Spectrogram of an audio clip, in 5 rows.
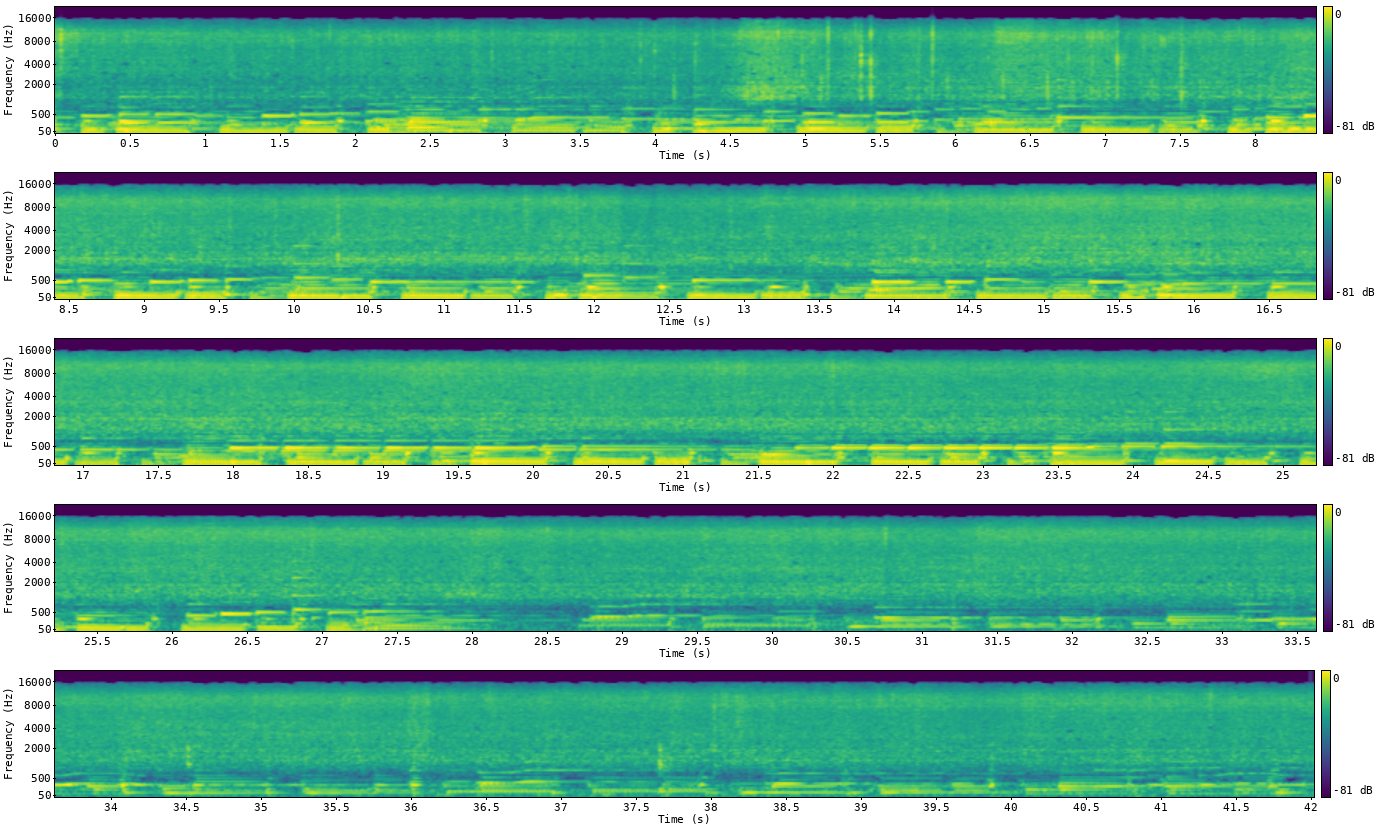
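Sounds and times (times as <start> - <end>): background music: 0.0 - 28.2
chicken sizzling in hot oil: 0.0 - 42.0.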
